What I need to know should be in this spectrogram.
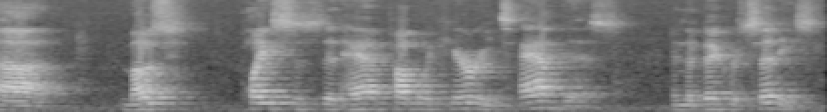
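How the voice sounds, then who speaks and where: A man's fairly high voice in an American accent, fairly slow and fairly even in intonation, with audible room echo. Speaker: resident speaking at public comment. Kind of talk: public comment. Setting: city hall council chamber. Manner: loud.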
